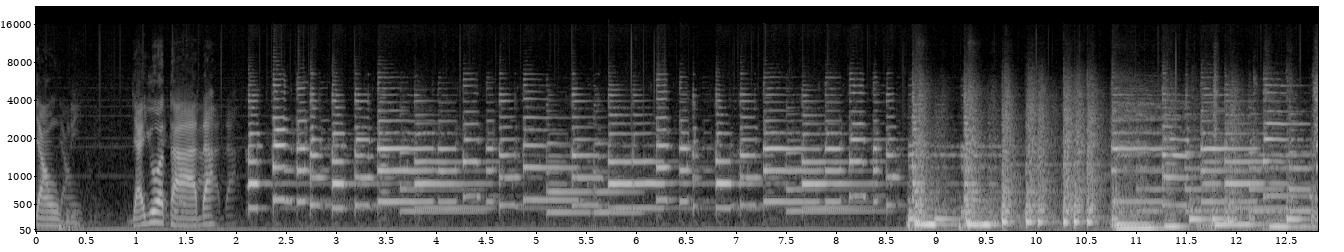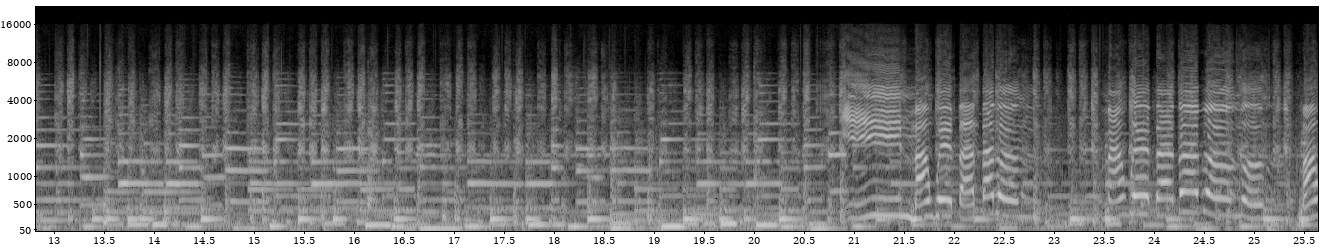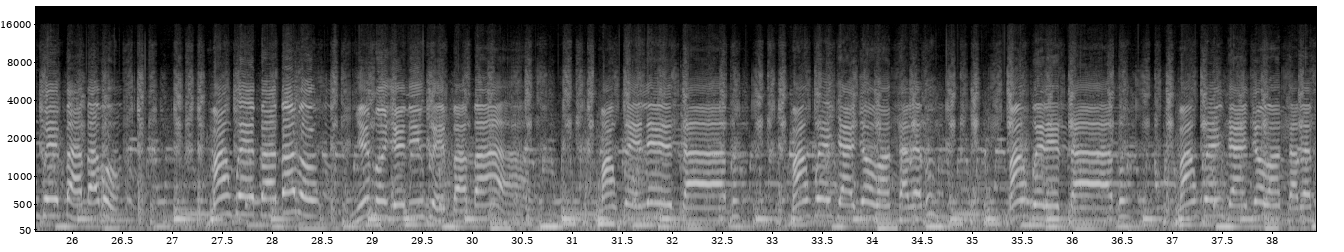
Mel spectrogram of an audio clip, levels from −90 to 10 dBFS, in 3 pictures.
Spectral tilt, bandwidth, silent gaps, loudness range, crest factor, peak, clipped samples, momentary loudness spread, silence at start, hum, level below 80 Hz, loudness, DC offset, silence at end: -5.5 dB/octave; 14 kHz; none; 6 LU; 16 dB; -2 dBFS; under 0.1%; 8 LU; 0 s; none; -32 dBFS; -18 LUFS; under 0.1%; 0 s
